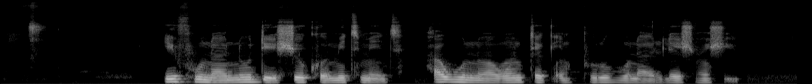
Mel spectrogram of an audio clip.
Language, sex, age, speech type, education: Nigerian Pidgin, male, 15-29, read, tertiary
